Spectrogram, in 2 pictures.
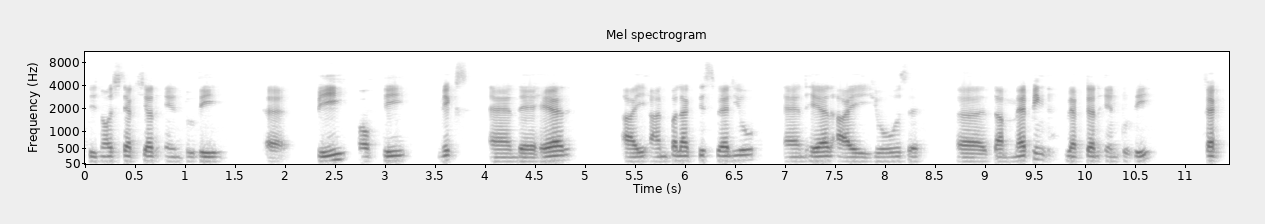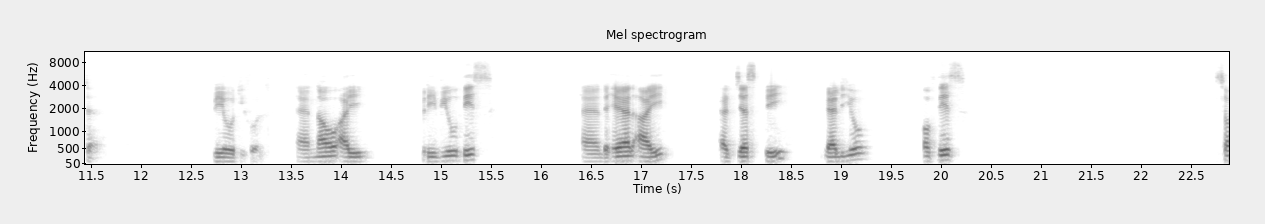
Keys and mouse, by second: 4.2 click, 5.4 click, 5.8-6.4 drag, 7.2 click, 8.3-11.2 drag, 11.9 click, 13.0 click, 14.9 ctrl+shift+click, 16.2 click, 21.7 F6.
